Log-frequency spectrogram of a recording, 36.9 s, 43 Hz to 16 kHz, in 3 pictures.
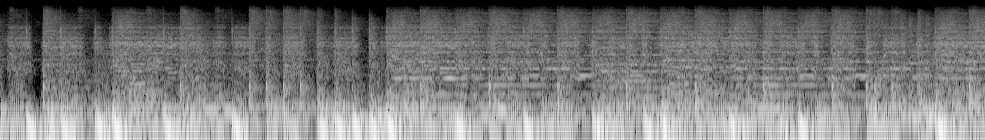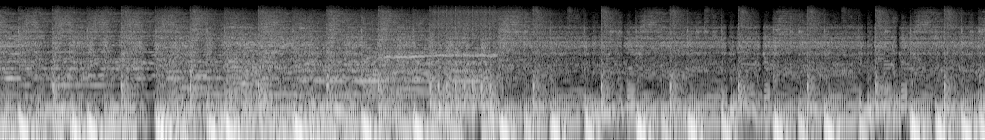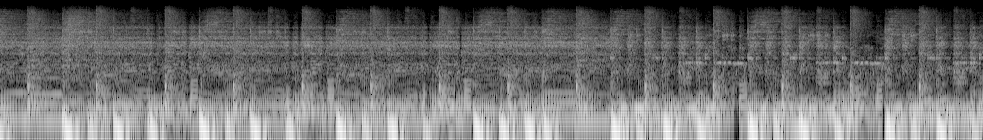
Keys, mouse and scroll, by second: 1.2 scroll down 1, 1.3 middle click, 2.3-2.8 scroll up 2, 3.0 KP_1, 3.2 shift+middle click, 3.4 scroll down 1, 3.6-4.7 drag, 5.4 g, 6.4 middle click, 6.7-7.0 scroll down 2, 7.1 click, 7.6 middle click, 7.8 click, 8.2 2, 8.3 ctrl+click, 9.2 g, 10.4 ctrl+r, 10.9 ctrl+z, 11.1 ctrl+r, 12.7-15.0 middle drag, 15.0 KP_1, 15.6 click, 15.9 1, 16.5 scroll up 1, 16.7 shift+middle click, 17.0 g, 17.8 middle click, 18.0 scroll down 4, 18.1 middle click, 18.2 click, 18.8 click, 19.0 scroll up 1, 19.2 shift+middle click, 19.6 3, 19.6 shift+click, 20.0 middle click, 20.4-21.4 shift+drag, 21.5-21.9 scroll up 2, 24.8 KP_1, 25.1 KP_3, 25.3 KP_1, 26.4 click, 26.9 middle click, 27.4-28.2 scroll up 2, 27.5 shift+middle click, 28.2 click, 29.4 s, 30.1 click, 30.4 s, 31.0 click, 31.4 s, 32.1 click, 32.7 s, 34.6 s, 35.1 shift+middle click, 35.5 click, 36.3 s.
